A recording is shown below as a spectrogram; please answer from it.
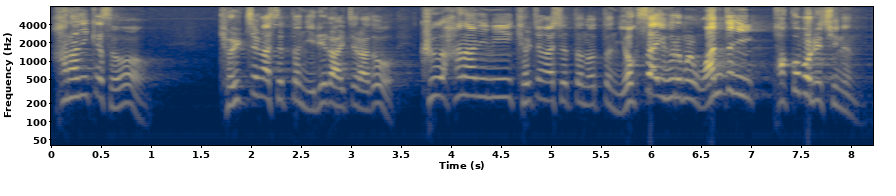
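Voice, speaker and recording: A male pastor preaching a sermon in a lively, conversational way in a church. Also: high voice. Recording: echoey church hall.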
